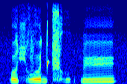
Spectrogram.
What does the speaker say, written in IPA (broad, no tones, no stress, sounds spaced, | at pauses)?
o ç v ʊ d ʈ͡ʂʰ ṳ k͡p yː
